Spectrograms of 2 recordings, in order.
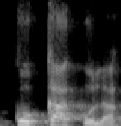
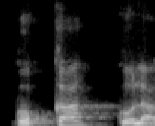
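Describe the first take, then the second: First: Coca Cola with the क of Coca hit firmly; stress on first sound. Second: Coca Cola, the doubled क in Coca held longer and hit harder; stress on first sound. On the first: Teacher stressing क of Coca for class. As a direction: lean on the opening क of Coca. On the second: Teacher repeats Coca, leaning on its क. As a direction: press the क of Coca firmly. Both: Shown as a demonstration.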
